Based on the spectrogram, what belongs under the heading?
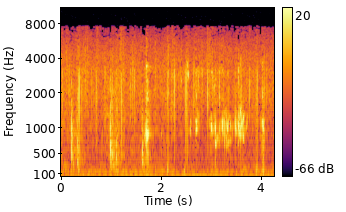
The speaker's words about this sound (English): There's the bottle on top of the dresser. Pour yourself a drink.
